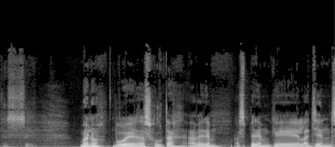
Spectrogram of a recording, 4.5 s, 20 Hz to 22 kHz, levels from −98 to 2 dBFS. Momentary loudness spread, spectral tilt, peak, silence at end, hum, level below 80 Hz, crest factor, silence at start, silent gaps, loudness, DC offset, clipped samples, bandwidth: 14 LU; -6 dB/octave; -4 dBFS; 0 s; none; -46 dBFS; 18 dB; 0.05 s; none; -21 LUFS; under 0.1%; under 0.1%; 14 kHz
